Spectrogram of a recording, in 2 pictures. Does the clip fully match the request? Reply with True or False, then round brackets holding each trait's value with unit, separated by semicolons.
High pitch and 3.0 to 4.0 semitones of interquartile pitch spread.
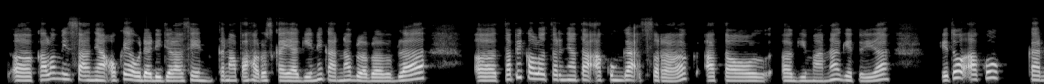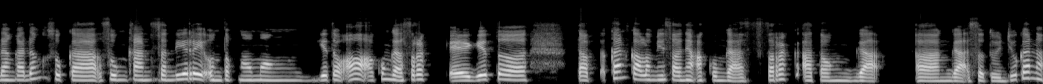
True (195 Hz; 3.5 semitones)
